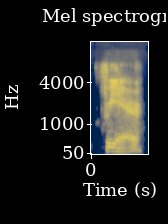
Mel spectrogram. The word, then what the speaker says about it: Freire: Yes, it's F-R-I-E-R-E, Freire, Freire.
